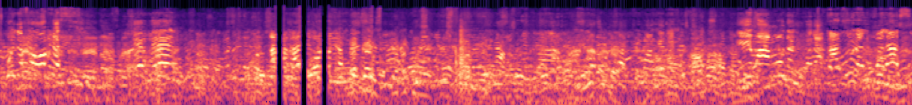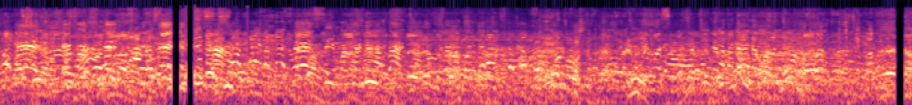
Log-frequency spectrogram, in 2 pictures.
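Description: Speech only: several people talking at once in a crowd, with animated, overlapping voices. The sound cuts out completely for a split second a few times, around the fourth second and again about halfway through.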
